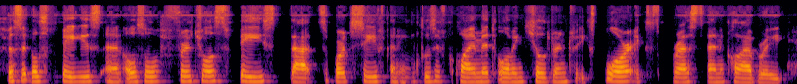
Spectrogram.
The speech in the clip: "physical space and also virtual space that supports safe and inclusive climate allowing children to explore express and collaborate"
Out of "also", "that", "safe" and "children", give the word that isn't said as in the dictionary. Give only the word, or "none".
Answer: none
